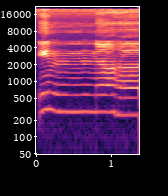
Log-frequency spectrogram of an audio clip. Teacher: انہا، نون پر تشدید ہے، غنہ کریں گے. انہا، ہا کو کھینچ کر پڑھیں گے کیونکہ الف مدہ ہے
